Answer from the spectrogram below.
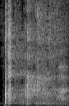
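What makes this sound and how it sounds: Two quick taps on an empty aluminum can of Natural Light beer give a short, bright, hollow tick with almost no low end and a very brief ring. The hollow sound shows the can is totally empty.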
